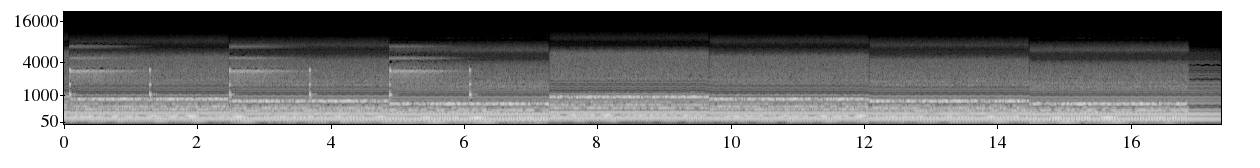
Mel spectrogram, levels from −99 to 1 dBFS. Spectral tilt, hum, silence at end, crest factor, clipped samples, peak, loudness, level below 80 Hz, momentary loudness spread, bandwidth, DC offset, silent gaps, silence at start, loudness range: -8.5 dB/octave; none; 0 s; 14 dB; under 0.1%; -4 dBFS; -20 LUFS; -42 dBFS; 2 LU; 7.6 kHz; under 0.1%; none; 0 s; 1 LU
